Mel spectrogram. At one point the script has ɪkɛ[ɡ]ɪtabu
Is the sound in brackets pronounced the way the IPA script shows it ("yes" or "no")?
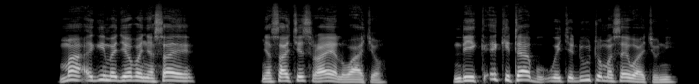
no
